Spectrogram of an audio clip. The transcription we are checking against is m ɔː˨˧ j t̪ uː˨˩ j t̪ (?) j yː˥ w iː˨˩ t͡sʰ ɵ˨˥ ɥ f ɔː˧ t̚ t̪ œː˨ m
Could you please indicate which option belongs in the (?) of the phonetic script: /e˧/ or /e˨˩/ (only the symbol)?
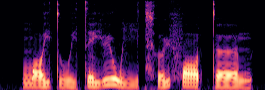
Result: e˧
